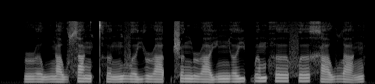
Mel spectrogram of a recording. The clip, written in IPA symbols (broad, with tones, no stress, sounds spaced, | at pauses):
ɹ ə˨˩˨ w ŋ a˨˩ w s a˧ ŋ t̪ʰ ə˨˩˦ ŋ v ə˨˩˦ j ɹ a˨˩ t̚ ʂ ə˧ ŋ ɹ a˨˩˦ j ɲ əː˧˥ j ɓ ə˧˥ m h əː˧ f əː˧˥ x a˨˩˦ w l a˨˩˦ ŋ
